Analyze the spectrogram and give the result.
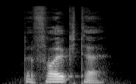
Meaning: inflection of befolgen: 1. first/third-person singular preterite 2. first/third-person singular subjunctive II
- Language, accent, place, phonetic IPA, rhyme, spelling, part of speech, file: German, Germany, Berlin, [bəˈfɔlktə], -ɔlktə, befolgte, adjective / verb, De-befolgte.ogg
